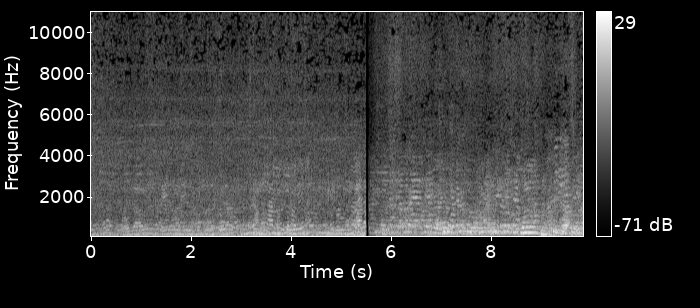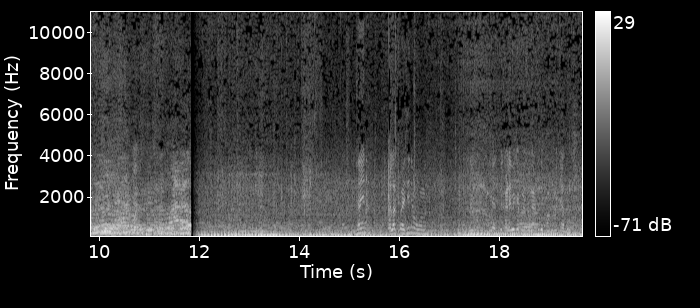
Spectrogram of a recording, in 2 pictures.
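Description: A crowd of men talks and murmurs outdoors.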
